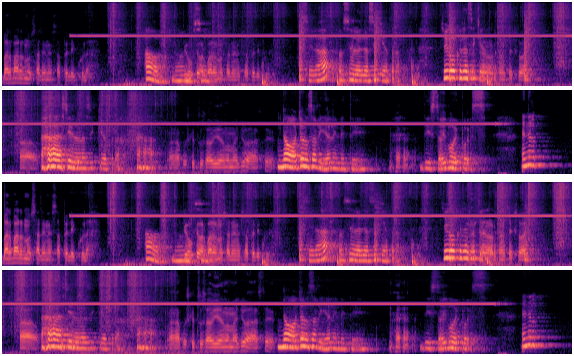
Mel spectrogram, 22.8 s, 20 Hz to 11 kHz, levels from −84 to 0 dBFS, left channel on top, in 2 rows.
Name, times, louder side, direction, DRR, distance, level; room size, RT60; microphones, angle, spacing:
voice 1, 0.0-1.9 3.6-5.4 9.3-10.6 11.8-12.1 12.7-12.9 14.7-16.9 19.1-19.6, right 4 dB, 70° right, 16 dB, 0.5 m, -33 dB
sound 1, 0.8-16.3, right 3 dB, 20° right, 1.4 m, -43 dB
sound 2, 1.3-21.3, right 4 dB, 45° right, 1.6 m, -37 dB
voice 2, 2.8-4.2 6.0-8.0 8.3-8.5 8.8-9.7 12.2-14.4 16.9-18.7 19.8-21.0 21.8-22.1, left 1 dB, 55° left, 7 dB, 1.3 m, -25 dB
sound 3, 5.2-5.3 5.9-6.1 6.7-6.8 7.4-7.6 8.2-8.3 8.9-9.1 9.7-9.8 10.4-10.6, left 2 dB, 85° left, 1.2 m, -31 dB
20.5 x 9.3 x 7.4 m, 1.1 s
head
